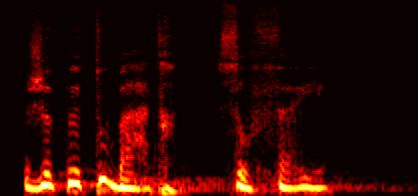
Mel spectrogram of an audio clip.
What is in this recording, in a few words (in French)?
Terrestres Femme Blague Tout Battre, VF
